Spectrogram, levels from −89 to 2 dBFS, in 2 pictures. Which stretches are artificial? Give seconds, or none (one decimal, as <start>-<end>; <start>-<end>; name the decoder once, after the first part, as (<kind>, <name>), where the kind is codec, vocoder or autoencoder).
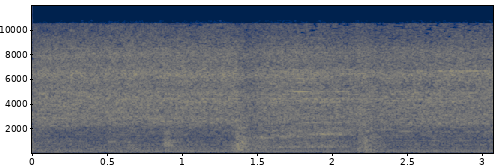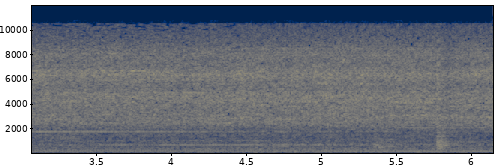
0.0-0.9 (vocoder, Vocos); 4.5-6.2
